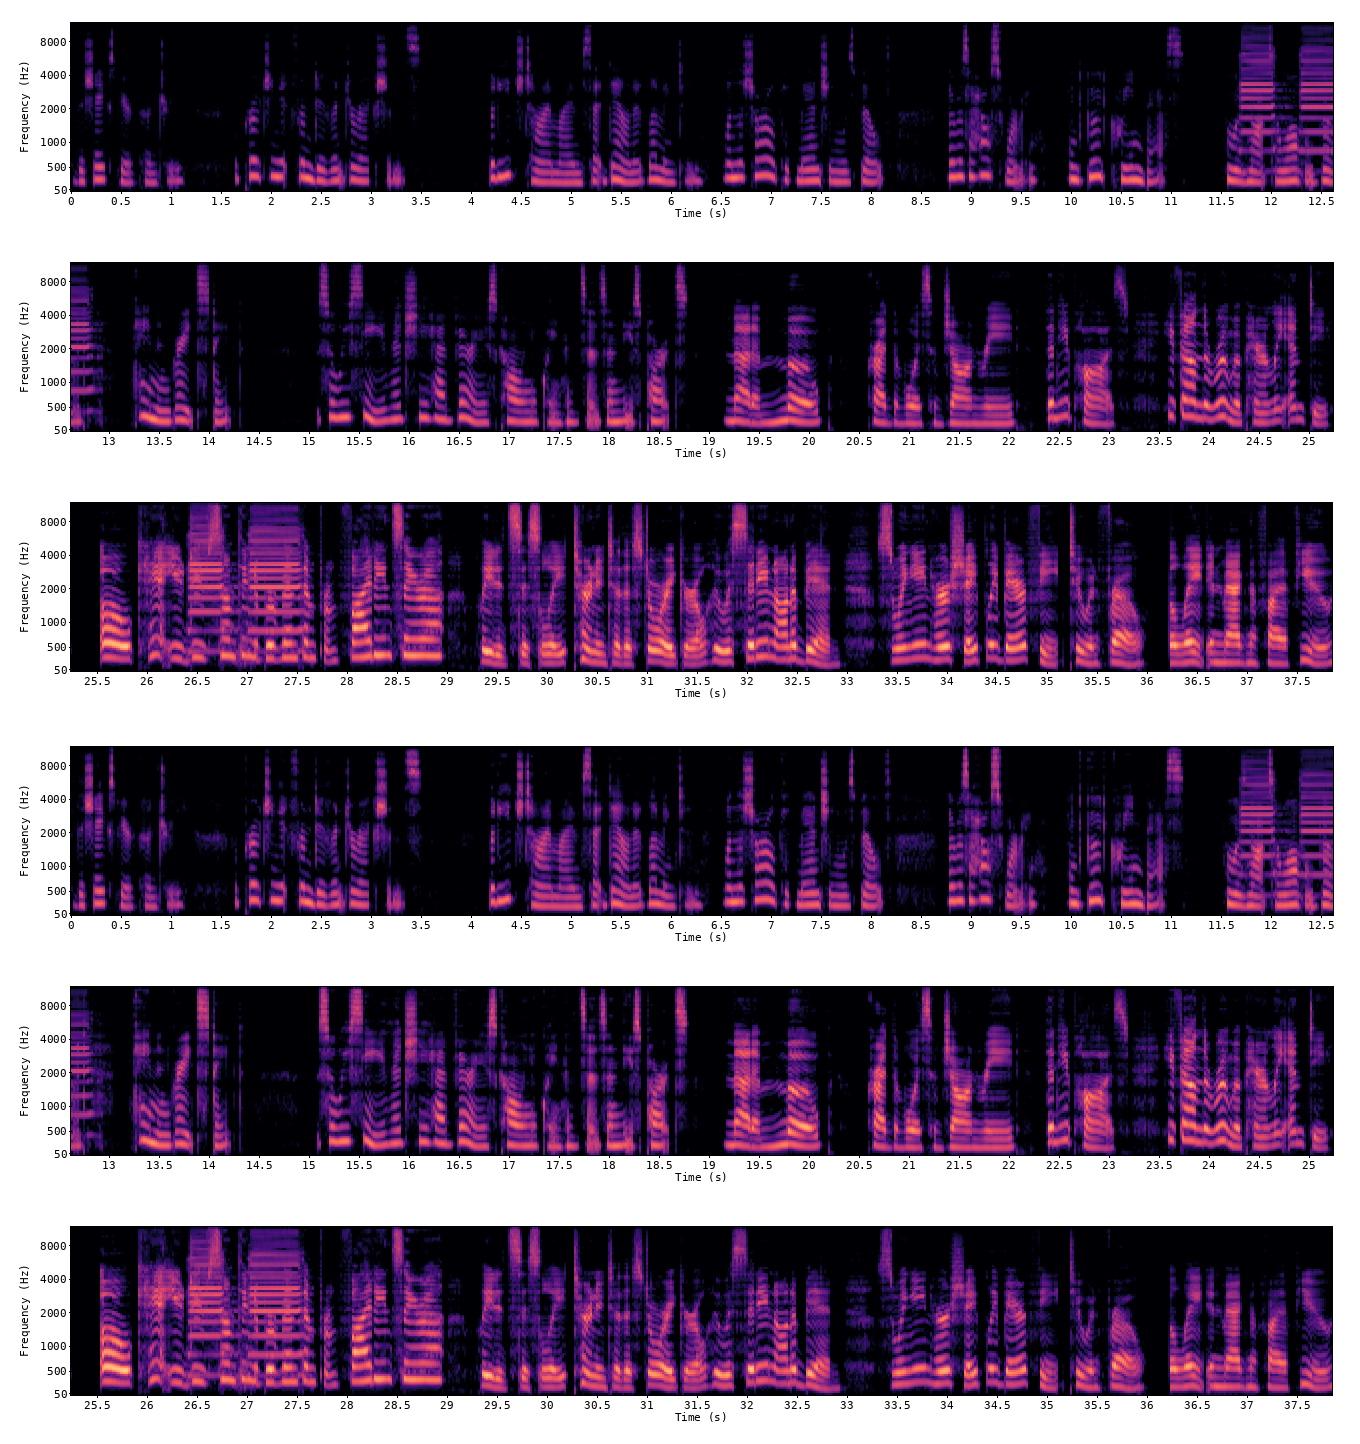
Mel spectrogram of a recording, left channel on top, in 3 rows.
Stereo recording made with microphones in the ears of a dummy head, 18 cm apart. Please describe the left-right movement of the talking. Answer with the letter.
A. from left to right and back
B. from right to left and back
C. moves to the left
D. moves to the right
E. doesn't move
C.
